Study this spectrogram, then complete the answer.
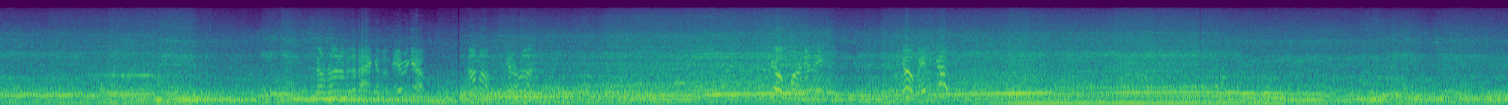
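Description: A racing car's engine roars loudly from inside the cabin, rising and falling as it shifts gears.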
